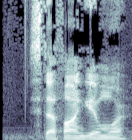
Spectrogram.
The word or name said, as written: Stephon Gilmore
